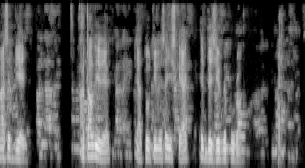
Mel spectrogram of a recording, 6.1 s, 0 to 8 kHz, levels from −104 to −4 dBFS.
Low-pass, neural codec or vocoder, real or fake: 7.2 kHz; none; real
